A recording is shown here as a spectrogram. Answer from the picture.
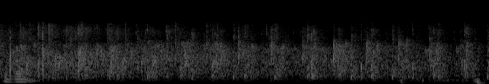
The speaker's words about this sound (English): Thank you very much, Radhanath Swami. A big round of applause.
